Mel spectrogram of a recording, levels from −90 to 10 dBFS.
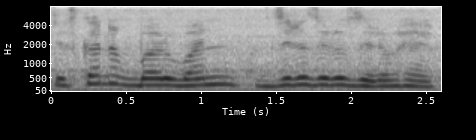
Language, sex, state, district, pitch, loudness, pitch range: Hindi, female, Uttar Pradesh, Lucknow, 230 Hz, -13 LUFS, 205-240 Hz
